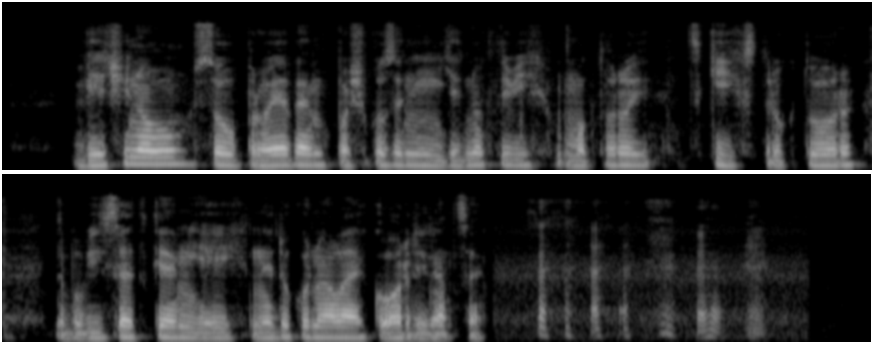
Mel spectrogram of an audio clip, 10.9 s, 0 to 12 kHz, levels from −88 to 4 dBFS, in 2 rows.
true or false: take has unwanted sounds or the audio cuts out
true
